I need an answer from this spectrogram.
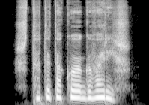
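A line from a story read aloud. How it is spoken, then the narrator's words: Trembling, disbelieving voice. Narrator (Russian): Дрожащим голосом уточняю я, ни в какую не желая принимать ужасные домыслы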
